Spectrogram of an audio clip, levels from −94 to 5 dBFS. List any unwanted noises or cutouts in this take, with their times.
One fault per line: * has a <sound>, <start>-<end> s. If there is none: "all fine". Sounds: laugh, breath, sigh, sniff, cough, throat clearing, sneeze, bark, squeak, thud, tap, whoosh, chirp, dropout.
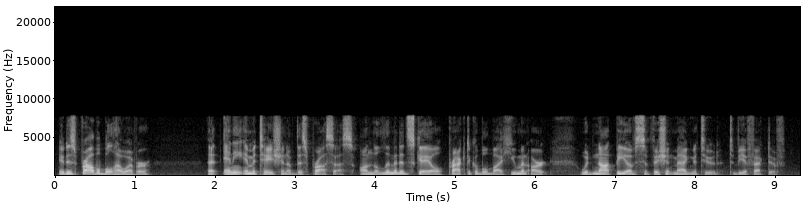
all fine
